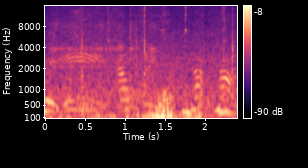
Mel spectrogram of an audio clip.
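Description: Several indistinct voices talking at once, overlapping chatter with no clear words, and a few low thumps partway through.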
